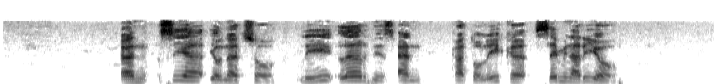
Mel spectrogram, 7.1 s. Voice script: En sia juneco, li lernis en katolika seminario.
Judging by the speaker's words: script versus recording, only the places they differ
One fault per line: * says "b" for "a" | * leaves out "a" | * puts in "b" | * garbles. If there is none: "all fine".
all fine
